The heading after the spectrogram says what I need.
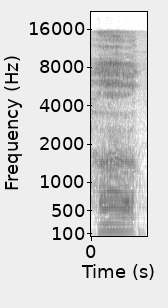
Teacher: কণ্ঠনালী শুরু হইতে উচ্চারিত হয় হা। হা উচ্চারণ করার সময় দেখবেন বাতাস বের হয়। তো আপনার মুখ এক আঙ্গুল পরিমাণ, দেড় আঙ্গুল পরিমাণ ফাঁকা রেখে হা বাতাস বের হবে, বাতাস বের করবেন, তাহলে সঠিক উচ্চারণ হয়ে যাবে।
